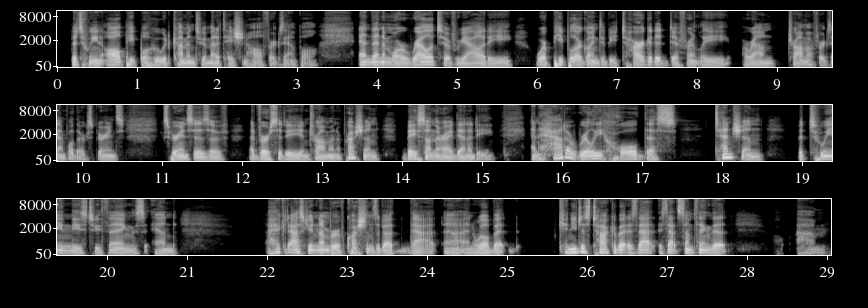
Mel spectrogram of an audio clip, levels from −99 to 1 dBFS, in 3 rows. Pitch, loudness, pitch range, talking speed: 95 Hz, -24 LUFS, 85-110 Hz, 165 wpm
